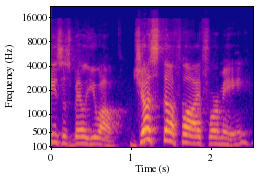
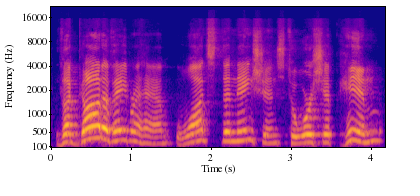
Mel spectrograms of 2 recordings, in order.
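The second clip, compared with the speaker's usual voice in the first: loud, drawn-out, deliberate words; slow, emphatic repeat; 2 semitones higher, 4 dB louder, much slower than usual. Real, not acted. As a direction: spell it out slowly and forcefully. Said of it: "Let me repeat it again slowly".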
